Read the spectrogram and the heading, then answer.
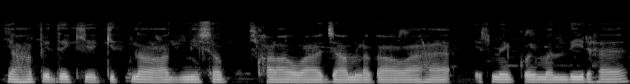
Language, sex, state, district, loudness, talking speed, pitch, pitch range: Maithili, male, Bihar, Supaul, -25 LUFS, 160 wpm, 115 Hz, 110-115 Hz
